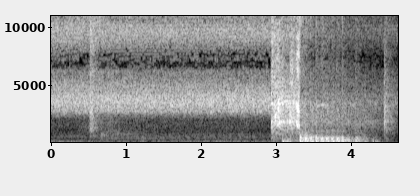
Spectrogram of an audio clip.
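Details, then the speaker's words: 2016 Honda CBR300R with bogging, stalling and rough idle, fuel lines refitted and fresh fuel added: engine catches near three seconds then uneven sputtering pulses that fade; nearly stalling as stale fuel clears. "oh so close oh she's trying man she wants to stay running"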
